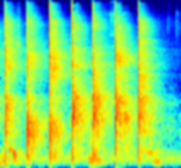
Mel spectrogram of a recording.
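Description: Applause as seven sharp, crisp hand claps in a steady, quick rhythm, each one snapping out and fading fast before the next, then stopping.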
